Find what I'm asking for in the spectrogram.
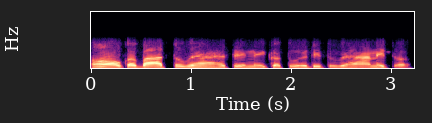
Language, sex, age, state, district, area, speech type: Maithili, male, 18-30, Bihar, Darbhanga, rural, conversation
